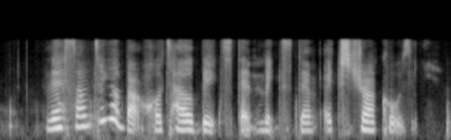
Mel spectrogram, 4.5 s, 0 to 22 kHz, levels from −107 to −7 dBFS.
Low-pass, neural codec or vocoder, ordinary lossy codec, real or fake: none; codec, 16 kHz, 2 kbps, FreqCodec, smaller model; none; fake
